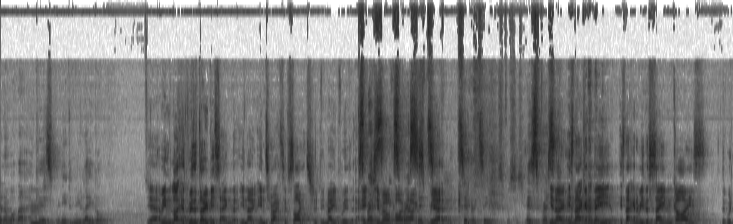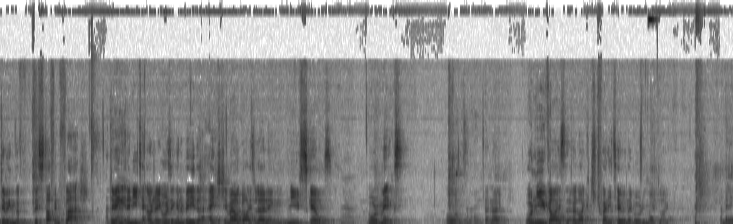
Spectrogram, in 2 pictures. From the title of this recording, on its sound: Live from Flash on the Beach!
